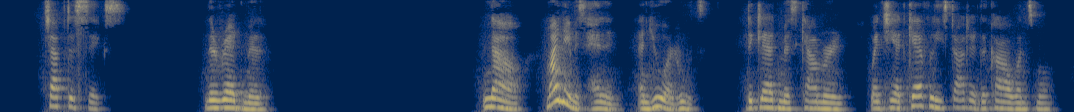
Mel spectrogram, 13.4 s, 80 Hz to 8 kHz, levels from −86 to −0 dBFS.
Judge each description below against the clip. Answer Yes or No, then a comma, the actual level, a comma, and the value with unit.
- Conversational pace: No, slow, 110 wpm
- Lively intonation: No, average, 3.4 semitones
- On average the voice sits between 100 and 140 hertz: No, medium, 180 Hz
